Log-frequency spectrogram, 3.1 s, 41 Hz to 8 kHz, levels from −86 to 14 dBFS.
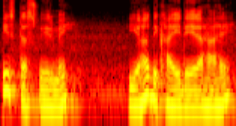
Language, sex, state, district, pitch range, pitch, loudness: Hindi, male, Uttar Pradesh, Muzaffarnagar, 95-125 Hz, 105 Hz, -17 LUFS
